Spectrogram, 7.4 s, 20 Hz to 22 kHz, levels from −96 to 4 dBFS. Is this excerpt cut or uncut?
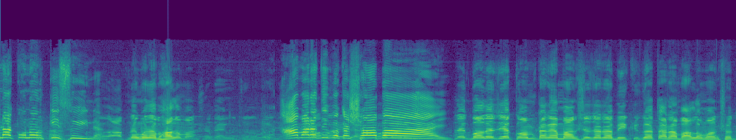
cut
